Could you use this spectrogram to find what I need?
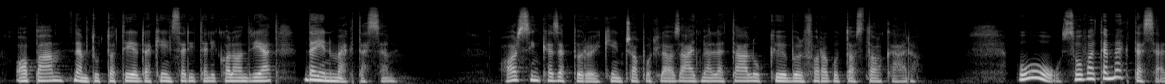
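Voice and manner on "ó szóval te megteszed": scornful, taunting, mocking, pitched-up sneer. Narrator reads Gorgosz answering Arszín's vow, mocking. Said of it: "szólt gúnyosan Gorgosz".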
